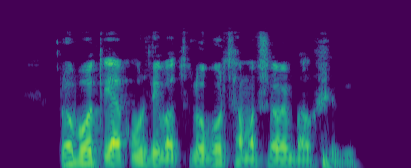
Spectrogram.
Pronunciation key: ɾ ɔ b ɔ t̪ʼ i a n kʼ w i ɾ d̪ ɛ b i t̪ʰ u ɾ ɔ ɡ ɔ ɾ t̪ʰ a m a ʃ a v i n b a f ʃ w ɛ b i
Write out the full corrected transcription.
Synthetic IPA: ɾ ɔ b ɔ t̪ʼ i a kʼ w i ɾ d̪ ɛ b a t̪ʰ u ɾ ɔ ɡ ɔ ɾ t̪ʰ a m a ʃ a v ɛ n b a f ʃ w ɛ b i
